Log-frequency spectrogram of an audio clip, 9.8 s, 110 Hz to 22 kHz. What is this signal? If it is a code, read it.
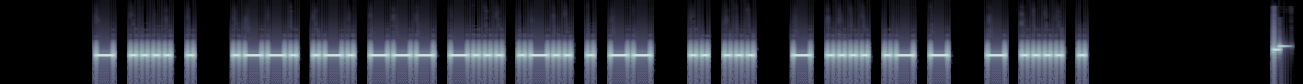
Morse code, heard as a keyed tone, about 28 wpm, 700 Hz. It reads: THE PROBLEM IS THAT THE
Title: Sets of 5 Words Encore2 28wpm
